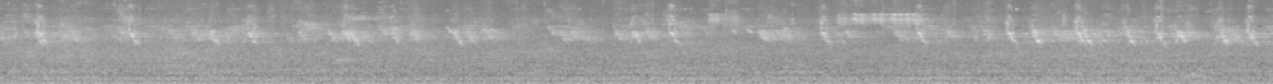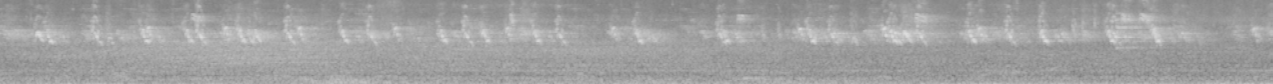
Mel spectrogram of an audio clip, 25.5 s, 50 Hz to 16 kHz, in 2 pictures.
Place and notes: Del Buen Pastor Plaza, Donostia, Gipuzkoa, Espagne - Buen Pastor
Buen Pastor square
Captation ZOOM H6
Euskadi, España, 26 May 2022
